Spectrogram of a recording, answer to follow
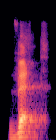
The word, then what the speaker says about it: vet: is an easier sound the dot gives it a Dage gives it a little emphasis so bet vet okay but how do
